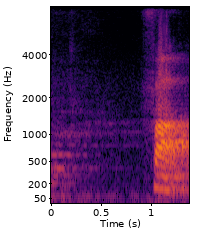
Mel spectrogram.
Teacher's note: اوپر کے دانتوں کے کنارے اور نچلے ہونٹ کے تر حصے سے ادا ہوتا ہے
